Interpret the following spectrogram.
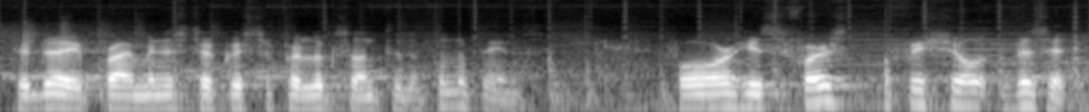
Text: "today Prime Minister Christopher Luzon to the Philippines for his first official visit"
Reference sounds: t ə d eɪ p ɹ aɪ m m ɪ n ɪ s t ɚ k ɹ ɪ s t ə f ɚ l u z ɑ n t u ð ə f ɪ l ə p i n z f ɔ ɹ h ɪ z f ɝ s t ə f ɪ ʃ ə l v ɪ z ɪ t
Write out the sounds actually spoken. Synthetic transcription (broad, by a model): t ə d eɪ p ɹ aɪ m m ɪ n ɪ s t ɚ k ɹ ɪ s t ə f ɚ l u s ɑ n t u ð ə f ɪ l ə p i n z f ɔ ɹ h ɪ z f ɝ s t ə f ɪ ʃ ə l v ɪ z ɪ t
